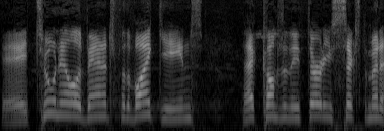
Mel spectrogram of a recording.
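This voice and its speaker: Raising and projecting his voice, a man at extremely high pitch speaks at a moderate pace with a bright, sharp tone, in a dry, close sound with no echo. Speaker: soccer play-by-play commentator. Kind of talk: live sports commentary over match highlights. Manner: clipped, urgent calls of names and shots.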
